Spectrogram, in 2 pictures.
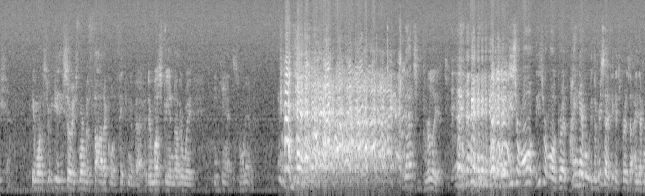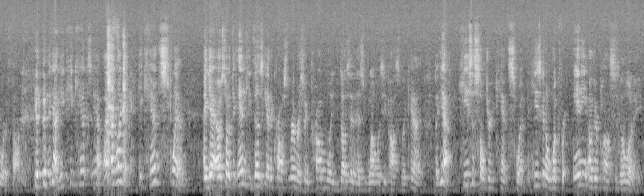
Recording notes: An excerpt from the lecture. Gave at Odyssey in the summer of 2007.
